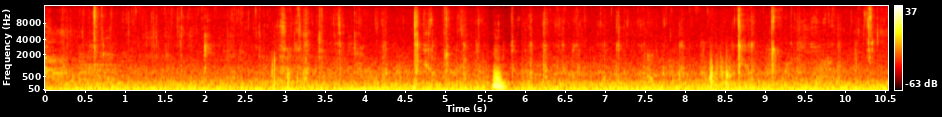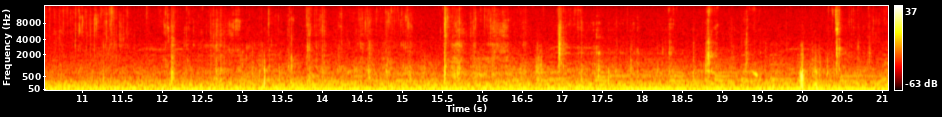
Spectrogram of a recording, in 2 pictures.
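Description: Crispy fried chicken being bitten and chewed close to a clip-on microphone: irregular crackly crunches over steady chewing. A loud, short falling sound comes about six seconds in.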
